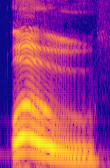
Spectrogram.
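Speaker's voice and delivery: loud, high startled whoa; surprised whoa. Real, not acted. Streamer sees two cars nearly collide, loud surprised whoa. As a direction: caught off guard by the near crash. Near collision in the pit lane.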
